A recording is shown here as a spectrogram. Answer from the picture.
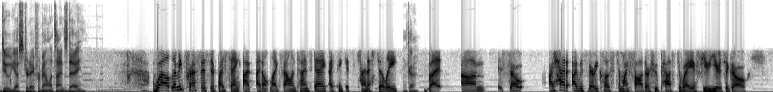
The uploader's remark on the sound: people call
